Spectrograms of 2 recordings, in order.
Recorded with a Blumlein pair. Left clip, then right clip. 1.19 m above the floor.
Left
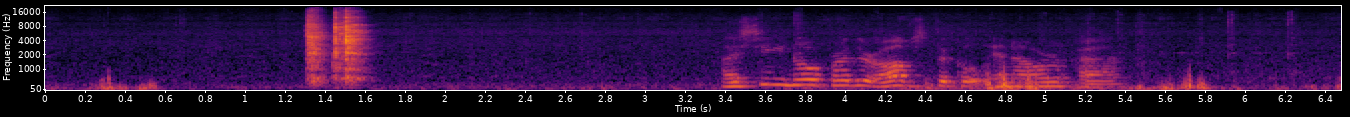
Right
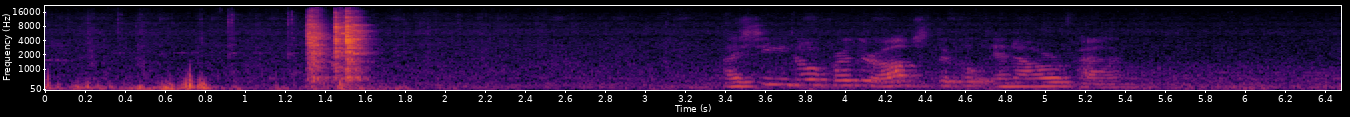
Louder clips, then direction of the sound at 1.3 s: Left 4 dB; 30° left.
